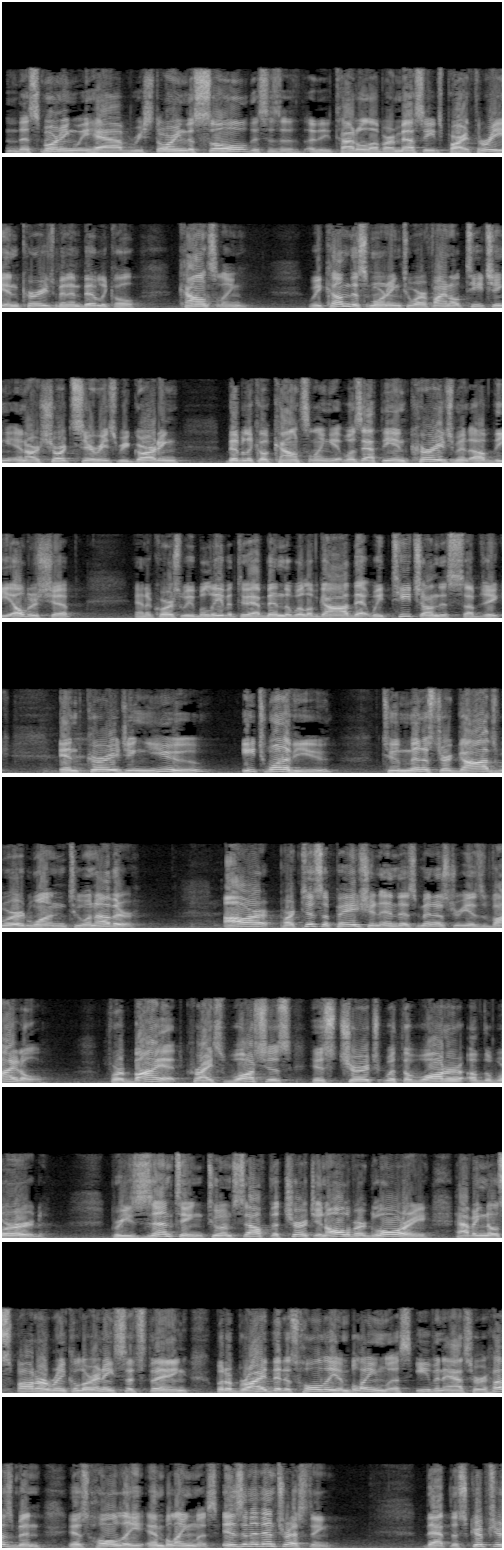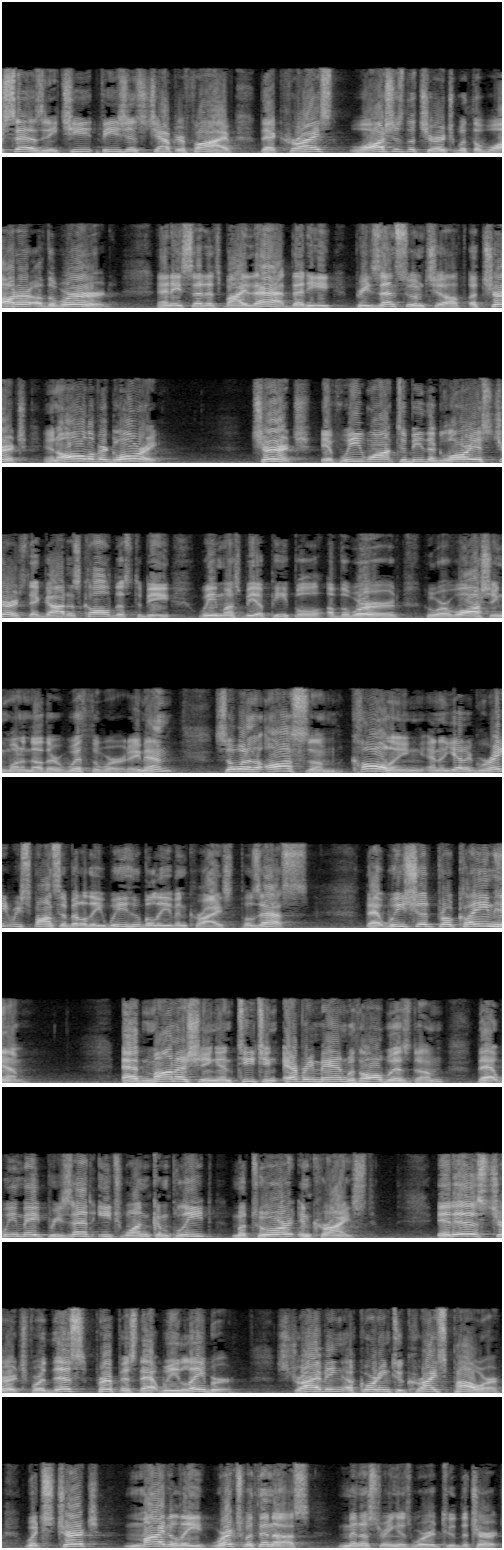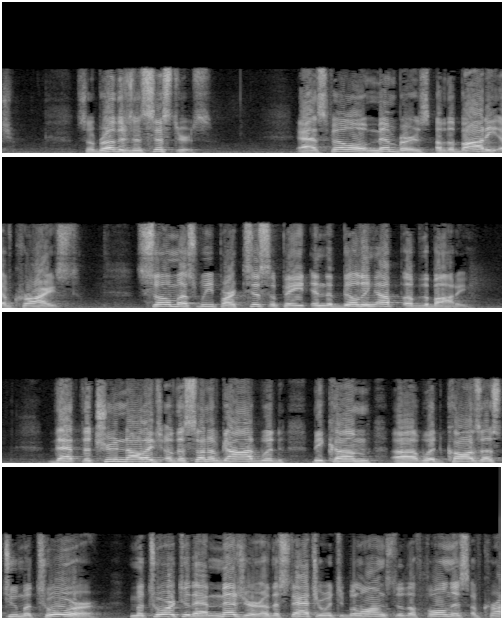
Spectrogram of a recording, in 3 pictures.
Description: Play Sermon Get HCF Teaching Automatically.
Part III Sunday Worship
